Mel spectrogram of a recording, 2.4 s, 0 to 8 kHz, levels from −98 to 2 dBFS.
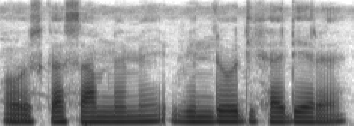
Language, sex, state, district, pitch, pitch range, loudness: Hindi, male, Arunachal Pradesh, Longding, 120 Hz, 115-125 Hz, -16 LUFS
